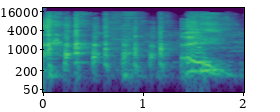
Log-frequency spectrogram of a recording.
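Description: A man laughing in short, choppy, cough-like bursts, with one louder burst falling in pitch about one and a half seconds in.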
